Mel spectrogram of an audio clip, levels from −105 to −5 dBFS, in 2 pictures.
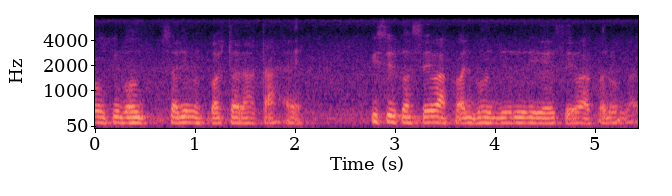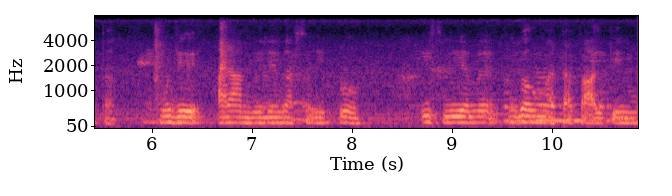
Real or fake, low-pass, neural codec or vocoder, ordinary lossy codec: real; 7.2 kHz; none; Opus, 24 kbps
